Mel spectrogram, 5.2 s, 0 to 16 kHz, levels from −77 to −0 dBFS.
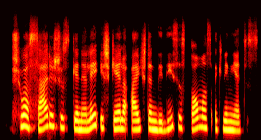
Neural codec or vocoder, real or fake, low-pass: autoencoder, 48 kHz, 32 numbers a frame, DAC-VAE, trained on Japanese speech; fake; 14.4 kHz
